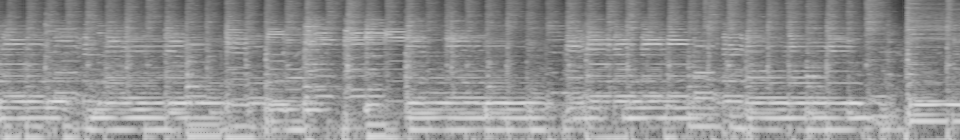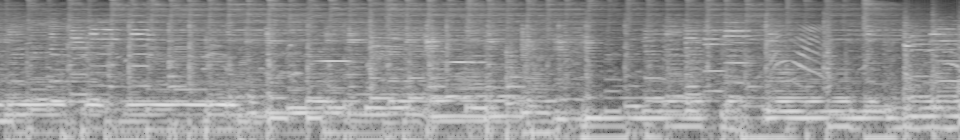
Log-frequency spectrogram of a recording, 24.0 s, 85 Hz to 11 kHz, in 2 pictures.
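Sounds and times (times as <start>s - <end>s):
bass guitar: 0.0s - 24.0s
drum kit beat: 0.0s - 24.0s
electric guitars: 0.0s - 24.0s.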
